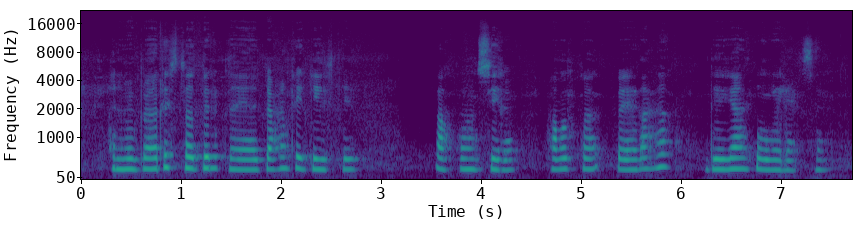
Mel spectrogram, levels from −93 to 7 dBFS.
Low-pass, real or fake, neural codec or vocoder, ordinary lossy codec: none; fake; codec, 44.1 kHz, 3.4 kbps, Pupu-Codec; none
